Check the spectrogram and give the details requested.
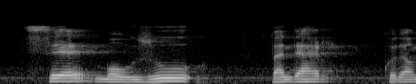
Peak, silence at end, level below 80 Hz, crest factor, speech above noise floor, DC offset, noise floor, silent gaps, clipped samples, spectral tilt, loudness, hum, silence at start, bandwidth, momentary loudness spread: -10 dBFS; 0 s; -56 dBFS; 16 dB; 30 dB; under 0.1%; -53 dBFS; none; under 0.1%; -6.5 dB/octave; -24 LUFS; none; 0.25 s; 6.4 kHz; 12 LU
